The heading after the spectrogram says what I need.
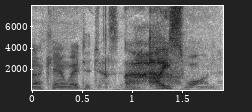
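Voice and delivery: eager hushed whisper. Real, not acted. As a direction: breathe it out in a whisper. Eager hunter whispers to himself.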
